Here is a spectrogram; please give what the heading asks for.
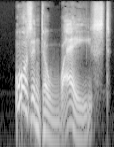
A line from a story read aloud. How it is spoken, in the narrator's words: the champ said, chuckling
